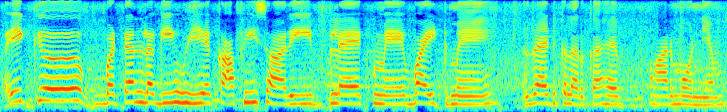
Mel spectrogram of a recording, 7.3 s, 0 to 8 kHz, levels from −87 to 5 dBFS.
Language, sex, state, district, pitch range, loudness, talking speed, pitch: Hindi, male, Madhya Pradesh, Katni, 220-255 Hz, -15 LUFS, 140 wpm, 230 Hz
